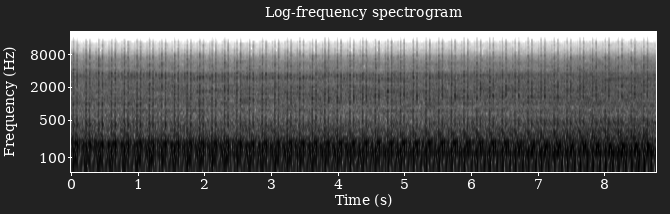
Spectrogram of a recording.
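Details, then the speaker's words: Stone-cold 131ci Harley Breakout V-twin (just over 140 hp) after a Screamin' Eagle high-volume oil pump and cam support plate were installed and pushrods were preloaded 100 thou and bled down. A loud, lumpy, even potato-potato idle with no ticking or clatter. Normal cold idle. "So let's fire it up for those who haven't heard it. And it is stone cold, guys, so she's ready to fire straight up."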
